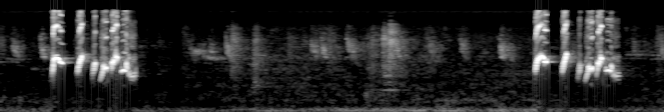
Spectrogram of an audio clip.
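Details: Morning singing from a caged red-whiskered bulbul in voice training: two lively phrases of quick, clear whistled notes at the start and end, separated by quiet background noise.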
